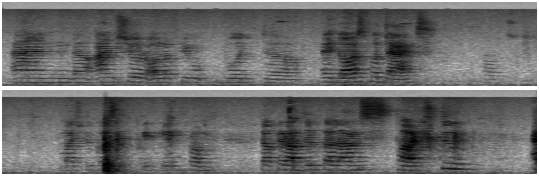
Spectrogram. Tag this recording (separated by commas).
Speech, woman speaking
